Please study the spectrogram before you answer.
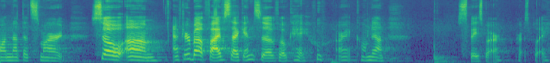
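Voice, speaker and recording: A young woman telling a funny personal story on stage at a live storytelling event, animated and laughing often. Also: mid-range voice. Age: young adult. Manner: animated, laughing, dramatic pauses. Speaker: student storyteller.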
